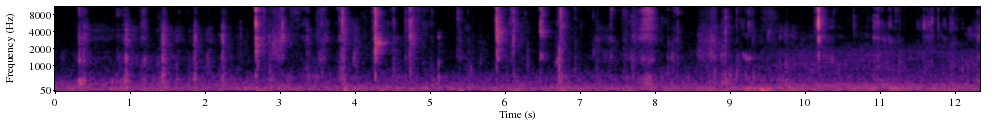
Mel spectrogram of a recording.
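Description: Close-up chewing and mouth smacking while eating Caesar salad, with irregular crunches and wet clicks as mouthfuls are bitten and chewed.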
